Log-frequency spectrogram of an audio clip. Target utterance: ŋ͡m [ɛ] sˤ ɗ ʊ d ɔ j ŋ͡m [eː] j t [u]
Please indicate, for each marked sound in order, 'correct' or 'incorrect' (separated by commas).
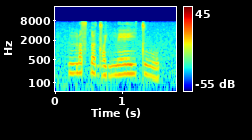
incorrect, correct, correct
